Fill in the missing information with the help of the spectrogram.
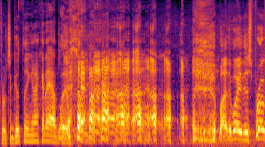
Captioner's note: all laugh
